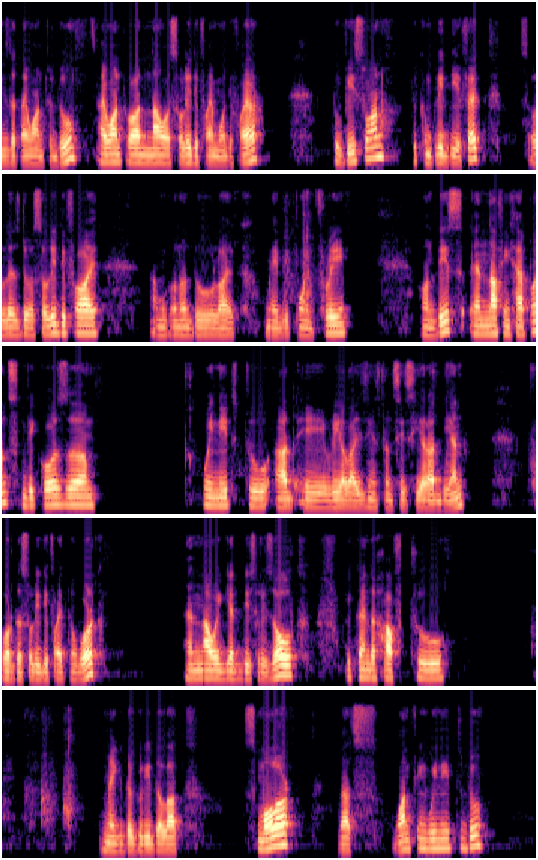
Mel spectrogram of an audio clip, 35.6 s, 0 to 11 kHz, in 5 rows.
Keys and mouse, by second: 0.9 middle click, 1.9 click, 3.1 click, 8.6 click, 9.5 click, 10.8 KP_3, 11.0 Return, 12.4 middle click, 16.1 click, 17.1 middle click, 17.7 click, 18.6 click, 19.9 shift+a, 21.7 click, 22.4 click, 24.1 middle click, 25.0 middle click, 25.9 middle click, 27.1 click, 27.5 click, 28.3 KP_Divide, 28.7 KP_1, 28.9 KP_0, 29.2 Return, 31.1 middle click, 32.2 middle click, 32.7 middle click, 33.2 middle click, 34.2 middle click.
